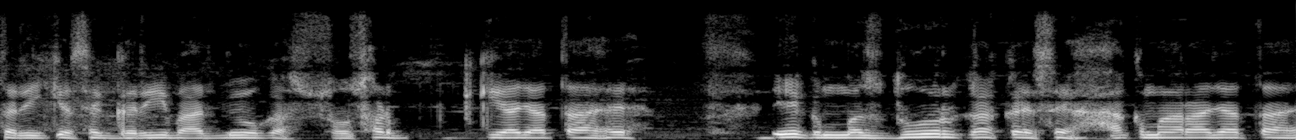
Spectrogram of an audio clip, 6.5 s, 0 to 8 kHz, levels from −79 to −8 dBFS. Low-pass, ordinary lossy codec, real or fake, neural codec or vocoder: 7.2 kHz; none; real; none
